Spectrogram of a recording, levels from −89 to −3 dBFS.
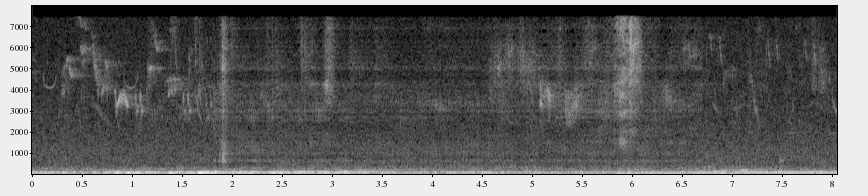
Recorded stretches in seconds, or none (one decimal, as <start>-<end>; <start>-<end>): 0.0-1.8; 6.7-8.1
